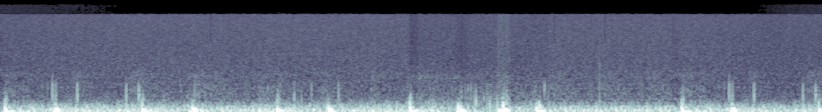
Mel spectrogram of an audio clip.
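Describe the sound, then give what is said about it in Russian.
Muffled heartbeat thumps of a heart with arrhythmia in a steady rhythm over a low hum, then a noticeably longer pause where a beat seems to drop out before the pulse resumes. “сердце будто пропускает удар, слышна небольшая пауза.”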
